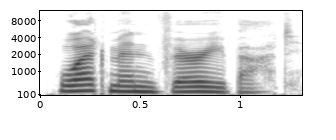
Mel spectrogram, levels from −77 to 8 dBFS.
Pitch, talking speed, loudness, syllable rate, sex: 195 Hz, 185 wpm, -17 LUFS, 5.2 syllables/s, female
